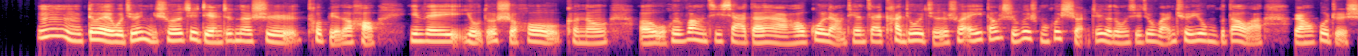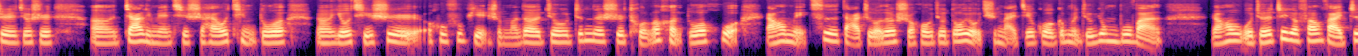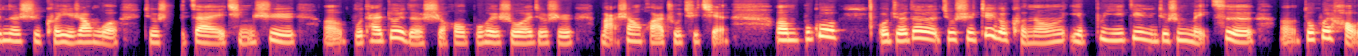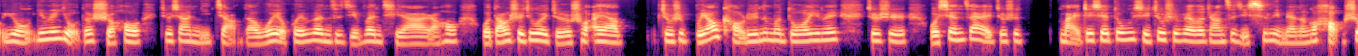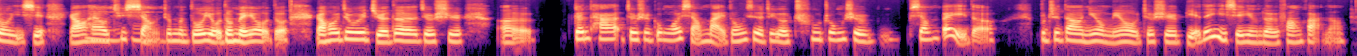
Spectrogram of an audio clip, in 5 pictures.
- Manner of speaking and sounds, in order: lip smack; laughing while speaking: "有的没有的"
- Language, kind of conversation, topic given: Chinese, advice, 如何识别导致我因情绪波动而冲动购物的情绪触发点？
